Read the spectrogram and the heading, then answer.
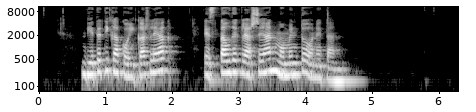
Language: Basque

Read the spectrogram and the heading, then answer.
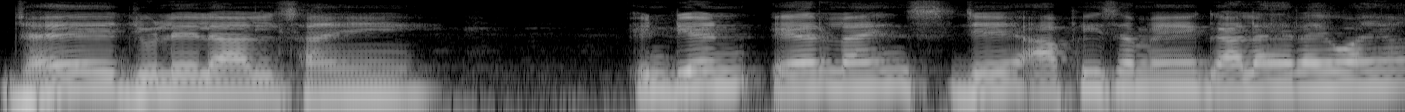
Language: Sindhi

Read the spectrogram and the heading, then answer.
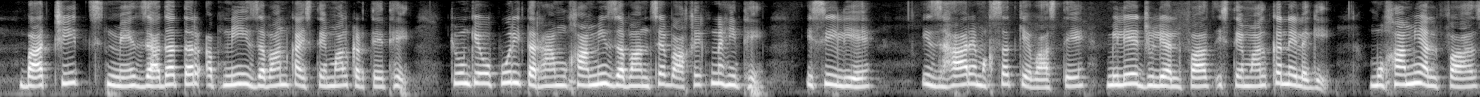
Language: Urdu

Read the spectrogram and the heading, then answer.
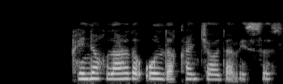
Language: Uzbek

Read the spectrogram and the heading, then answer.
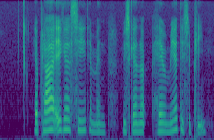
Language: Danish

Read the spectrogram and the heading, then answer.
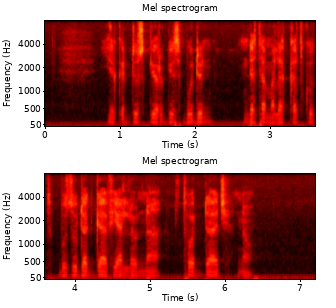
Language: Amharic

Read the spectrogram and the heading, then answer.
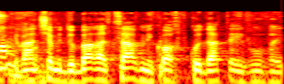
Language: Hebrew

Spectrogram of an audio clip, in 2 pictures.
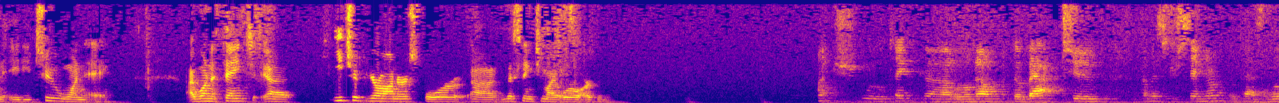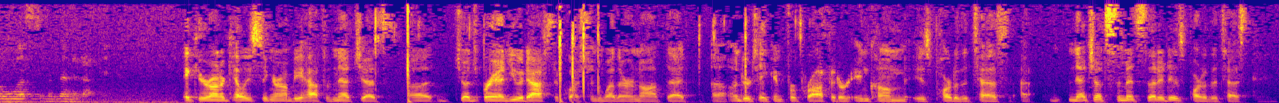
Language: English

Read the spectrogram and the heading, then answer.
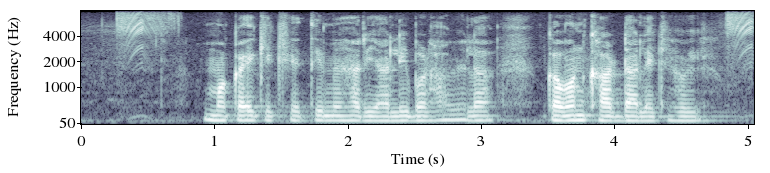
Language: Bhojpuri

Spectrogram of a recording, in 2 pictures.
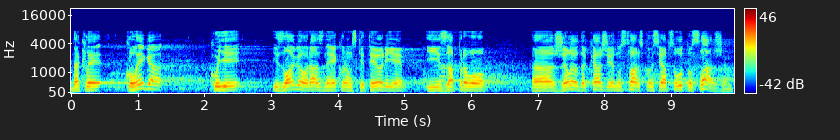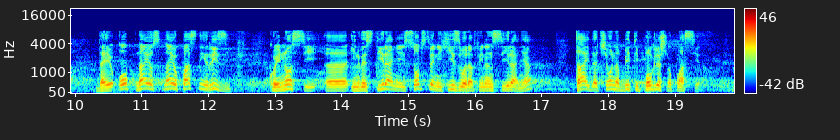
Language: Serbian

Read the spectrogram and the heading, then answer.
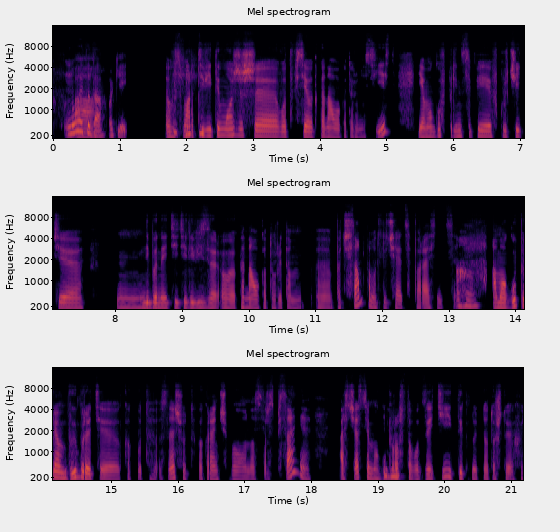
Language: Russian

